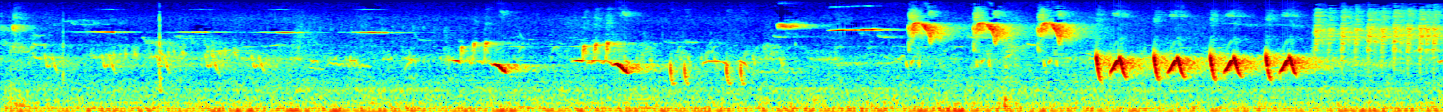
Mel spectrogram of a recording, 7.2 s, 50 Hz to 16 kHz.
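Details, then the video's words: Thrush nightingale at night at the Raszyn Ponds, Poland, 10 May 2021, building from quiet thin whistles and downslurred notes into a loud burst of rapid, regularly repeated hard clicks; steady low background hum throughout. "Nocny śpiew słowika rdzawego"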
